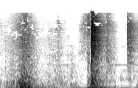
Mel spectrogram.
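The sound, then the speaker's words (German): A door swings shut with two dull, broad thuds, the second louder than the first, without any talk. “Die Tür geht zu, weil ich rein wollte.”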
